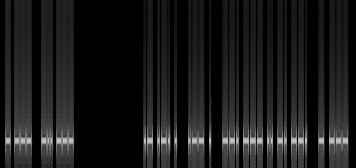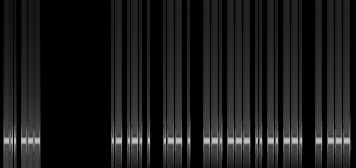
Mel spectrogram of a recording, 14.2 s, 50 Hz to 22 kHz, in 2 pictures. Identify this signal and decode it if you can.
Morse code, heard as a keyed tone, about 37 wpm, 700 Hz. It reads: TO DO ARE WE GOING TO DO ARE WE GOING TO
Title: Speed-Racing - Sets of 5 Words 30wpm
